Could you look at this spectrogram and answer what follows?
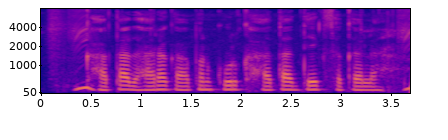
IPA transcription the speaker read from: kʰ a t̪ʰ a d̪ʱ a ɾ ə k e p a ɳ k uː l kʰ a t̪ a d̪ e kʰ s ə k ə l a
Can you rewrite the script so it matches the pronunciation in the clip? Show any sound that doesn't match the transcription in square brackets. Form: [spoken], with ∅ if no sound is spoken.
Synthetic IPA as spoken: kʰ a [t̪] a d̪ʱ a ɾ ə k [a] p [ə] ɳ k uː l kʰ a t̪ a d̪ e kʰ s ə k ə l a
